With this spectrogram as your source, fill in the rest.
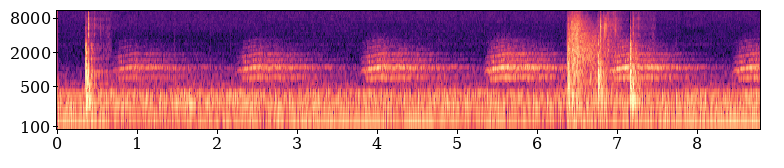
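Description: Footsteps thud on a creaky wooden floor.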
